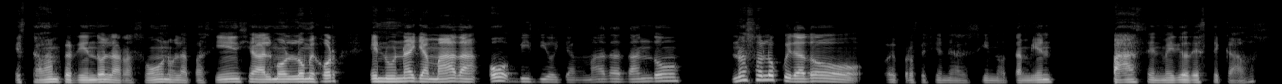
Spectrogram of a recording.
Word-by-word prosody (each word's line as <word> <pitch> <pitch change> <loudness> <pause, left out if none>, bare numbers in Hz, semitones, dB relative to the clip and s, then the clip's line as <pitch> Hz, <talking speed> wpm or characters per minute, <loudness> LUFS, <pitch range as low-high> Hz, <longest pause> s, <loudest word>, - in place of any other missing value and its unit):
estaban 110 +3 -1
perdiendo 105 +1 +2
la 105 -4 +1
razón 100 +5 -3
o 110 - -3
la 100 -1 -4
paciencia, 120 +6 -1
al 115 0 +3
mo 120 0 +4
lo 125 +1 +4
mejor 140 +3 +2 0.3
en 135 0 +4
una 140 +2 +5
llamada 130 -1 +3
o 155 -4 +2
videollamada, 120 -1 -10
dando 145 +6 -4 0.5
no 185 +8 +1
solo 210 0 +1
cuidado, 135 - 0 0.2
eh, - - -10
profesional, 100 -3 -14
sino 95 +1 -14
también 105 +3 -4 0.5
paz 110 +1 0
en 100 -2 -4
medio 100 +2 0
de 105 - -1
este 105 0 -9
caos? 90 +8 -15
120 Hz, 140 wpm, -23 LUFS, 105-135 Hz, 0.5 s, una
